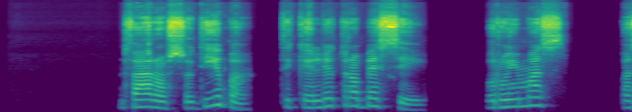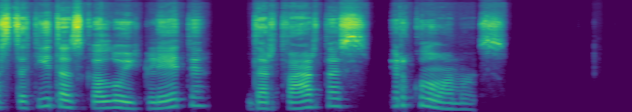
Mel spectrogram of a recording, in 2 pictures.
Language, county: Lithuanian, Kaunas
